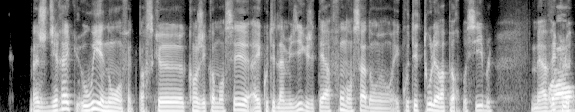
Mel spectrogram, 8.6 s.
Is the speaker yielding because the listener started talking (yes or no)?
no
